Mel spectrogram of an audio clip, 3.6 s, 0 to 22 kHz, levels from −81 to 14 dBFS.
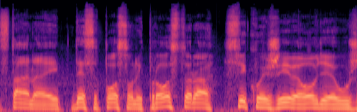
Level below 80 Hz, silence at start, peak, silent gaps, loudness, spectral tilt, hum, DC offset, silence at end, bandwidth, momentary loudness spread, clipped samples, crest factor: -36 dBFS; 0 s; 0 dBFS; none; -10 LUFS; -5 dB/octave; none; under 0.1%; 0 s; 18.5 kHz; 4 LU; under 0.1%; 10 dB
